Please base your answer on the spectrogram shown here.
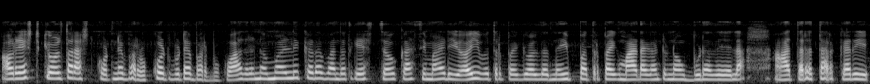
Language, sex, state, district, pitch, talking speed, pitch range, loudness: Kannada, female, Karnataka, Chamarajanagar, 245 Hz, 215 wpm, 230-260 Hz, -16 LUFS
